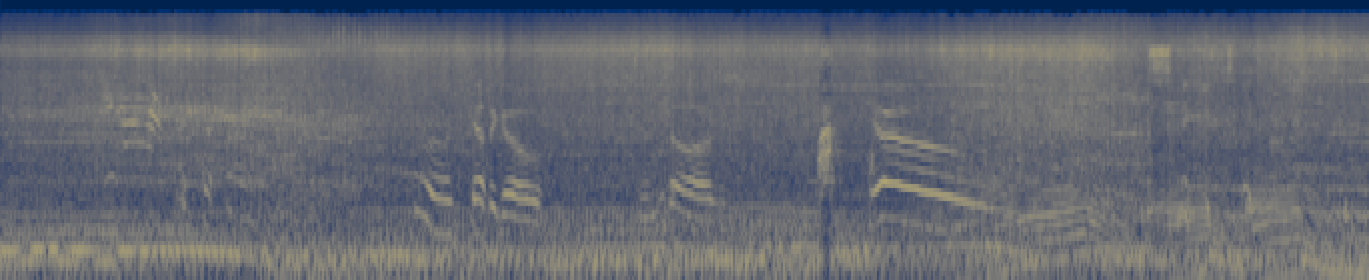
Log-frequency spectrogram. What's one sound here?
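A quad bike engine revs up and down.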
